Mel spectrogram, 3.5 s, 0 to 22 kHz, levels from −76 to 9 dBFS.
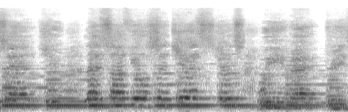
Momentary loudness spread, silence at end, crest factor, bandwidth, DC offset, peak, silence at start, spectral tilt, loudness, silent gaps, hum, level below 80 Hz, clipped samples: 4 LU; 0 s; 14 dB; 16 kHz; under 0.1%; -2 dBFS; 0 s; -5.5 dB/octave; -17 LUFS; none; none; -54 dBFS; under 0.1%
